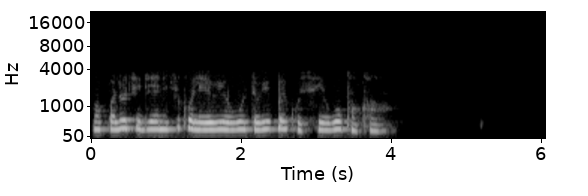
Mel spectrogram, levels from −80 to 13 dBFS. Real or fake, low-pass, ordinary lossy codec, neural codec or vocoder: real; 3.6 kHz; Opus, 32 kbps; none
